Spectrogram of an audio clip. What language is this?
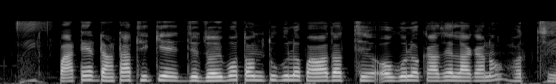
Bangla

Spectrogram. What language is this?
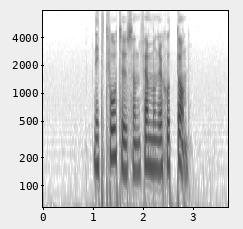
Swedish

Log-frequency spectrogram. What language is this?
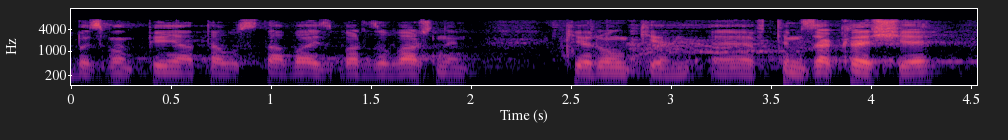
Polish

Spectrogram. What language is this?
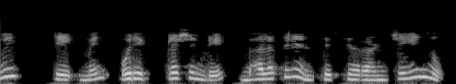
Malayalam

